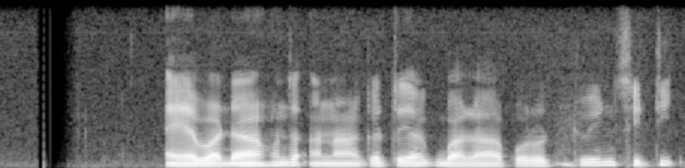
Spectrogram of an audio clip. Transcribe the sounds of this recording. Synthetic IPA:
æjəʋaɖaːɦond̪əʔanaːɡət̪əjak̚balaːpoɾot̪ːuensiʈi

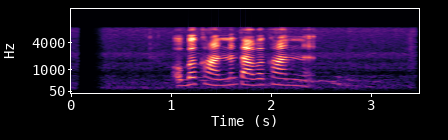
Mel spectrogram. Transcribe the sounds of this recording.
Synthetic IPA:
ʔo̰bəkanːət̪aʋəkanːə̰

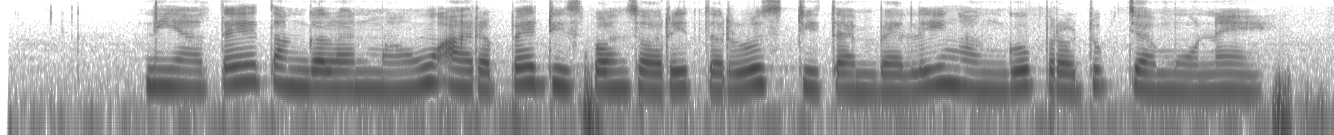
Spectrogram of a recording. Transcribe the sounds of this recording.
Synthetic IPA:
nijat̪et̪aŋɡalanmauʔaɾəped̪̥i̤spɔnsoɾit̪əɾʊsd̪̥i̤t̪ɛmbɛliŋaŋɡopɾod̥ʊ̤k̚d̥ʒ̥a̤mune

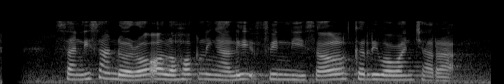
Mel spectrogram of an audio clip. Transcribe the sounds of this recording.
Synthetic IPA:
sandisandɔɾɔɔlɔɦɔk̚niŋalifindisəlkərdiwawaɲt͡ʃaɾa

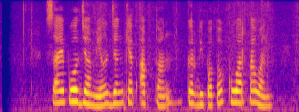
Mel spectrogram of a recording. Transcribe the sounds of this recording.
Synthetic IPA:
saɛpuld͡ʒamild͡ʒɨŋkɛt̪ap̚t̪ɔnkɨrdipɔt̪ɔkuwart̪awan

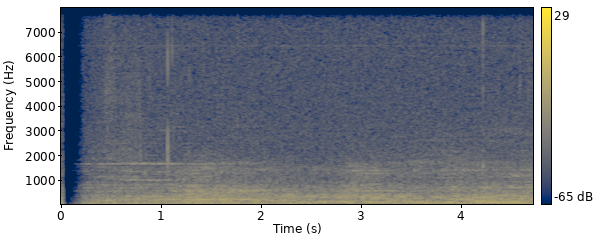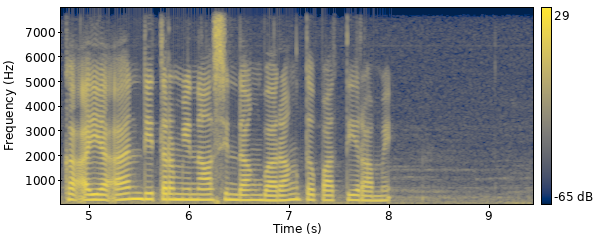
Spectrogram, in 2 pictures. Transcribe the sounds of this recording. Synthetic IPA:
kaʔajaʔandit̪ɛrminalsindaŋbaɾaŋt̪əpat̪iɾamɛ

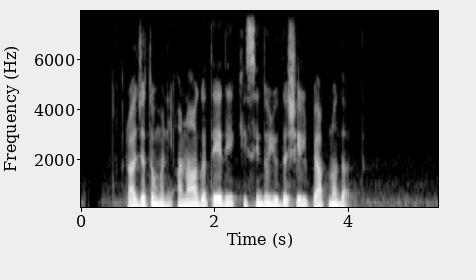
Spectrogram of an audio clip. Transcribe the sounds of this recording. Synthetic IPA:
ɾad͡ʒɐt̪umənḭʔanaːɡɐt̪eːd̪ikisind̪ujud̪əʃilpeaknod̪a̰t̪

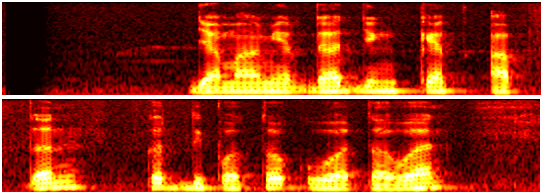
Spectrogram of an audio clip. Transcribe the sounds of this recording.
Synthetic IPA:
d͡ʒamalmirdat̪̚d͡ʒɨŋkɛt̪ap̚t̪ənkɨrdipɔt̪ɔkuwat̪awan

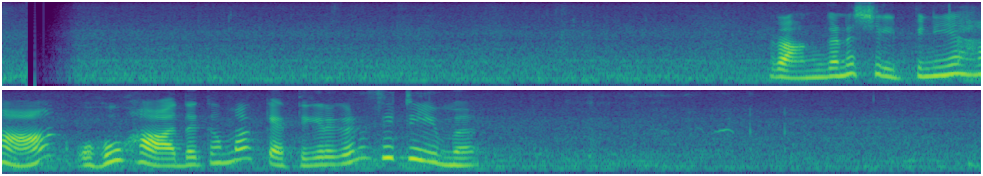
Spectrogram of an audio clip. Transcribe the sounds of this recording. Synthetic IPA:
raŋɡənəʃilpinijəɦaːoɦuhaːd̪əkəmakːæt̪ikəɾəɡənəsiʈiːmə

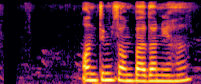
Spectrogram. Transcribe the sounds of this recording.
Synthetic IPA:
ʌnt̪imsʌmpad̪ʌnjʌɦã

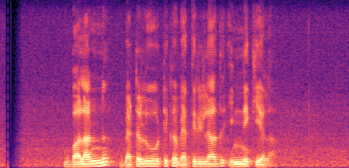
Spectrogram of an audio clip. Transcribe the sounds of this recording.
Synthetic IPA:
balanːəbæʈəluoːʈikəʋæt̪iɾilaːd̪əʔinːekijəla̰

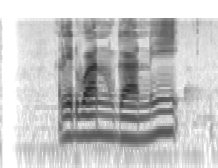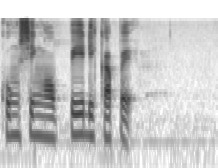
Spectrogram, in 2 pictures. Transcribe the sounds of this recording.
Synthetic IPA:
ridwanɡani | kuŋsiŋɔpidikapɛ

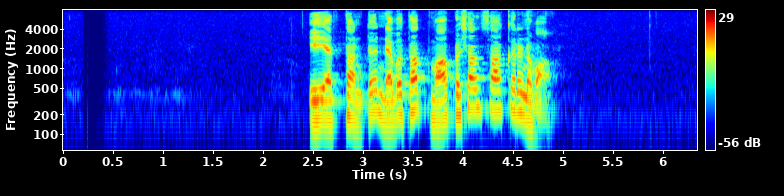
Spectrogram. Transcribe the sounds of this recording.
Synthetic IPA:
eːæt̪ːaɳʈənæʋət̪at̪maːpɾəʃansaːkəɾənəʋa̰ː

